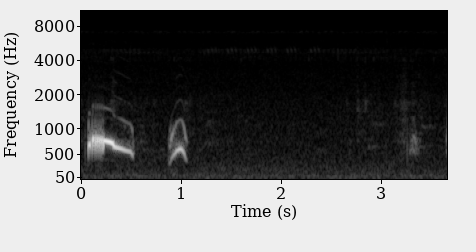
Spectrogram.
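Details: Spotted dove calling to excite other doves into calling. A long burred coo sinks in pitch, followed by a short arched note. A faint note comes after a quiet pause.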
